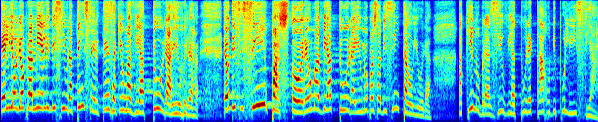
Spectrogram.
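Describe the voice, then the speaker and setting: A high-pitched woman's voice with an Angolan accent, very wide pitch swings and a moderate pace, in a dry, close sound with no echo. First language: Umbundu (speaking Portuguese). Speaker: missionary preacher. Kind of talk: sermon. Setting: church service.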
